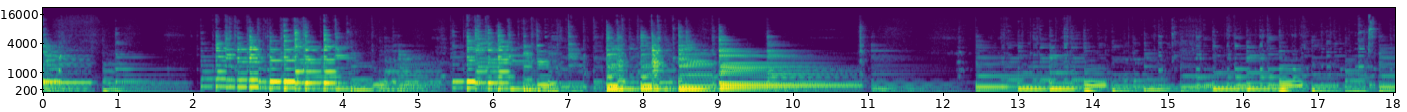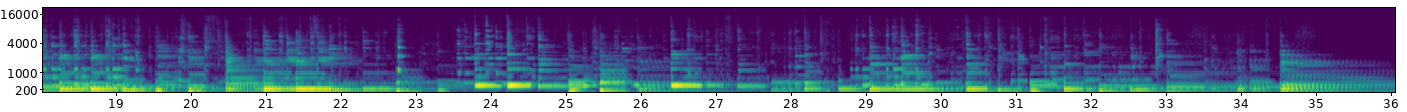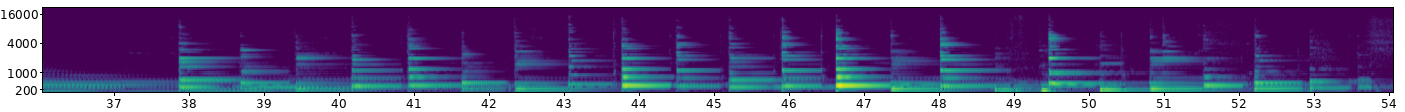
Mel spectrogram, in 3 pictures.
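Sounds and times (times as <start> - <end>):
classical guitar playing: 0.0 - 54.0.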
